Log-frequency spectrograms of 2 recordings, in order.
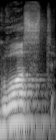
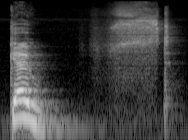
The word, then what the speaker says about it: ghost: It's not ghost, it's ghost. There's a w in it. G, w, little pause, st.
